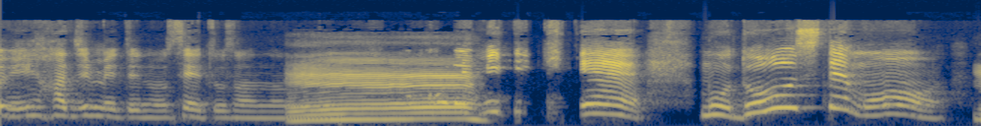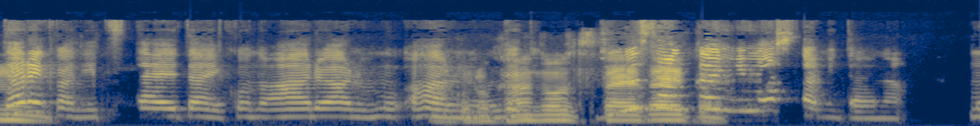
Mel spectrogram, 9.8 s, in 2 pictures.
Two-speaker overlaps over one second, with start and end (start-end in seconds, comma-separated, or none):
7.0-8.6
